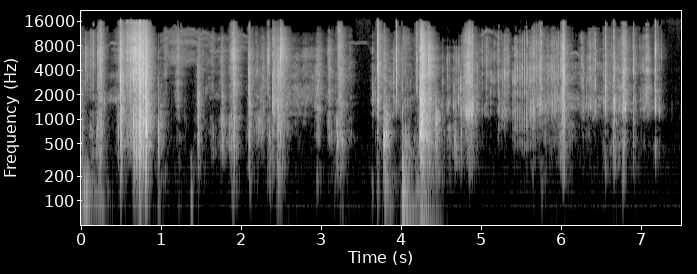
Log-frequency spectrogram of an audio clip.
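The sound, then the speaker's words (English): Sealed Zelda amiibo toy packaging being torn open: a run of sharp, irregular ripping and crinkling bursts of plastic and cardboard, with a few brief thuds and rustles between them. “I haven't used it to like um to do anything because I want to open on sealed. the show”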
